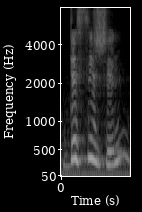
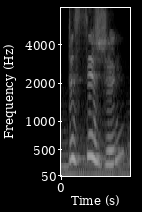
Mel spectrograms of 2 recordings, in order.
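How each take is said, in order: Both takes have the same delivery.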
